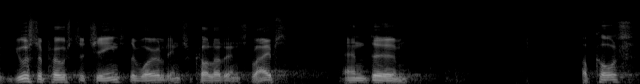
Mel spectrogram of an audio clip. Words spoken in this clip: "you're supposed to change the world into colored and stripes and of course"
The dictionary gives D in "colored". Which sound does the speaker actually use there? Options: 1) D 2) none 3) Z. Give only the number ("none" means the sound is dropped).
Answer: 2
